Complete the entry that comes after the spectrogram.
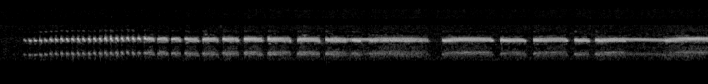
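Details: Tiny rail of dense grasslands, far more often heard than seen, ranging patchily from Costa Rica to southern Brazil: a long trill of rapid pulses that starts fast and evenly spaced, then breaks into slower, uneven bursts, with a clean background.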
